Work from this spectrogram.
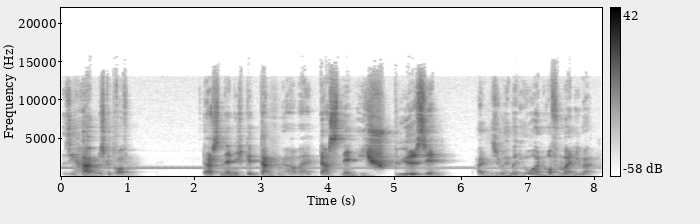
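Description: Pompous big-idea boss, very swooping delivery, sharp gravelly voice, radio drama. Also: male voice, mid-range voice, roomy sound, a little hiss or hum, heavily acted. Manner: pompous, emphatic, exclamatory. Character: grandiose, self-important male boss fond of big ideas. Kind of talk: German radio drama acting.

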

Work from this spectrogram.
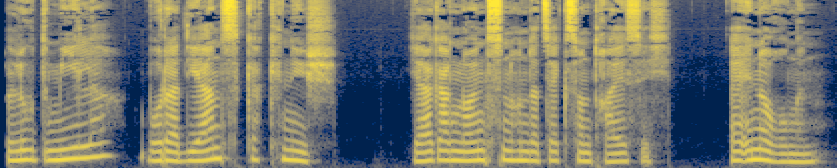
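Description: A woman's voice: on the low side, steady tone, unhurried, darkish tone, no echo, clean studio sound. A woman announcing scripted documentary credits in a sober, neutral manner.

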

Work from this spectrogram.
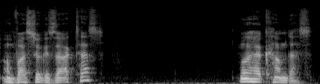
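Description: A man's voice: on the low side, expressive, unhurried. An actor playing a weary, self-doubting Syrian man who tells his story in a brooding way in a radio drama. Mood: hurt, resigned. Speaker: actor and narrator. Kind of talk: radio drama narration and dialogue.

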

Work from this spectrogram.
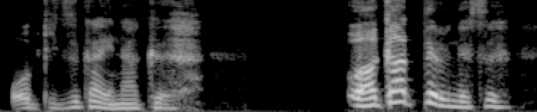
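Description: Anxious, whiny young manager, swooping pitch. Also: male voice, fairly quick, no room sound, clean studio sound. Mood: apologetic, glum. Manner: polite, anxious, excitable. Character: timid, worry-prone male talent manager, whiny and flustered. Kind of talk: Japanese comedic audio drama acting.

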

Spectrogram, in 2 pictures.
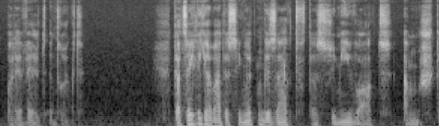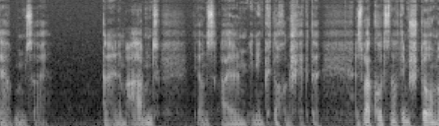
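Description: Male narrator for literary radio drama: extremely deep, slightly rough tone, measured scripted delivery.

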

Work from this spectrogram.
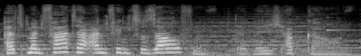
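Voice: high-pitched, lively intonation, quick pace, a bit bright. An actor in a children's radio play voicing a tough street kid, matter-of-fact, wry and teasing. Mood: matter-of-fact, bitter. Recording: studio radio play with faint music.

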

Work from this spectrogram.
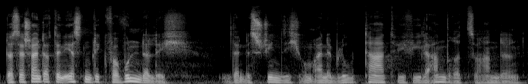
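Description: Man, low voice, standard German from Germany, scripted radio narration, measured, formal, deliberate. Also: expressive, a bit bright, husky. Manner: measured, formal, deliberate storytelling with rhetorical questions.

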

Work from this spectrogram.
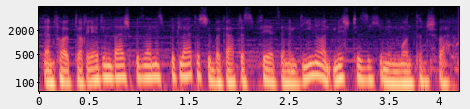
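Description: Low-voiced man narrating, old muffled radio. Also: faint music behind. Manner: measured, lyrical storytelling. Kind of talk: literary scripted narration, 1950s German radio drama.

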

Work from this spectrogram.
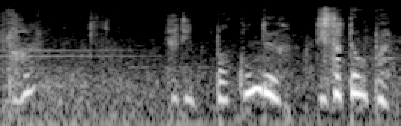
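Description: An actress as a high-voiced, uneasy detective's wife. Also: female voice, a little mellow, muffled recording, natural voice. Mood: hushed, uneasy. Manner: slow, hesitant, repeating words. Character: Ina, detective's wife, uneasy but observant companion. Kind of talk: 1960s Dutch radio drama acting. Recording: noisy old 1960s radio recording.

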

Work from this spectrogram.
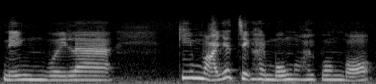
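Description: A woman playing a kind, persuasive young elder sister in a Cantonese radio drama, coaxing and teasing in drawn-out phrases. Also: medium pitch, steady tone, natural voice. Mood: playful, fond.

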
